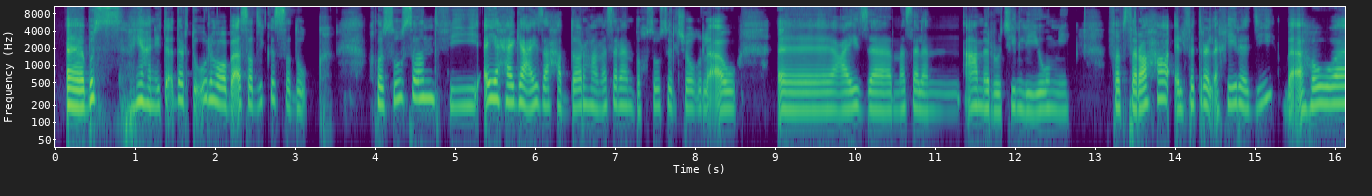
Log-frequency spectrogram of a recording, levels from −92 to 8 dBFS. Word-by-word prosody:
آآ 190 -2 +10
بُصّ 260 +8 +2 0.2
يعني 210 -5 +2
تقدر 245 +4 -1
تقول 260 +2 -4
هو 215 -5 +4
بقى - - +4
صديقي 210 +4 -2
الصدوق، 180 -6 -1 0.8
خصوصًا 265 +5 +1
في 195 -4 -6
أي 260 +3 +6
حاجة 225 -2 +3
عايزة 205 +1 +1
أحضّرها 190 0 -3
مثلًا 195 +1 -4
بخصوص 190 +4 -7
الشغل، 180 -1 -4
أو 175 0 +2 0.5
آآ 165 0 +1
عايزة 170 -1 0
مثلًا 170 0 -3 0.5
أعمل 185 -1 +1
Routine 160 +3 -4
ليومي، 165 0 -5 0.5
فبصراحة 185 +8 +2
الفترة 205 +4 -1
الأخيرة 205 0 -2
دي 210 - -8
بقى - - +3
هو 210 +2 +2
190 Hz, 115 wpm, -21 LUFS, 175-215 Hz, 0.8 s, آآ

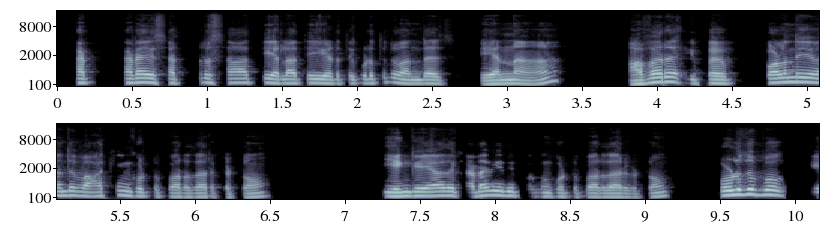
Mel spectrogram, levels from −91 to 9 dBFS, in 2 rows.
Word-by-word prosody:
Cut 165 0 0 0.2
கடை 175 +1 +5
சட்ற 160 +3 -4
சாத்தி 165 0 -2
எல்லாத்தையும் 150 0 +1
எடுத்து 140 +1 -7
குடுத்துட்டு 150 +1 -2
வந்தாச்சு. 135 -1 -1 0.3
ஏனா? 135 0 +2 0.8
அவர 185 +7 +5 0.2
இப்ப 145 0 +2 0.3
குழந்தைய 185 +2 +4
வந்து 175 +1 +1
வாக்கிங் 155 +3 -4
கூட்டு 140 -2 -6
போறதா 130 0 -2
இருக்கட்டும். 125 +3 -7 0.9
எங்கேயாவது 160 +2 +4
கடவீதி 165 +2 +2
பக்கம் 140 -1 -8
கூட்டிட்டு 130 -1 -9
போறதா 130 0 0
இருக்கட்டும். 130 +5 -7 0.4
பொழுதுபோக்கு 195 -2 +4
150 Hz, 140 wpm, -21 LUFS, 135-170 Hz, 0.9 s, கடை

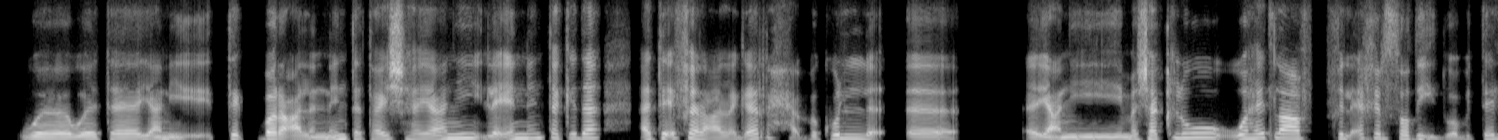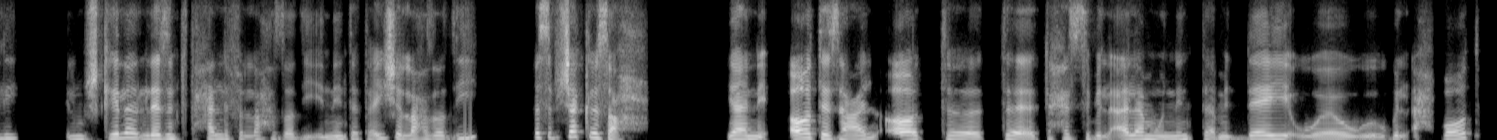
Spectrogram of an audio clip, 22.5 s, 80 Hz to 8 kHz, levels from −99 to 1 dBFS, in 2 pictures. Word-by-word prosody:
و 165 0 +2
وت 165 +1 0
يعني 160 - -1
تكبر 185 -3 +3
على 155 - +3
إن 150 - -2
أنت 200 -1 -1
تعيشها 170 +1 +2
يعني، 210 +9 +1
لإن 195 +6 +1
أنت 245 +1 -4
كده 235 +1 0 0.3
هتقفل 235 -2 +2
على 145 -4 -1
جرح 210 +5 -2
بكل 205 +4 -4 0.2
آآ، 155 -2 -2 0.5
آآ، - - -1
يعني 150 +1 +1
مشاكله 210 - +1 0.4
وهيطلع 225 0 +4
ف 220 - -15
في 225 - -6
الآخر 230 +2 -4
صديد، 205 -3 -5
وبالتالي 205 +2 -6 0.4
المشكلة 220 - +1
لازم 205 -1 +3
تتحل 200 +2 -5
في 185 - -17
اللحظة 180 -2 -7
دي، 140 - -13
إن 150 +3 -4
أنت 170 +1 -4
تعيش 215 +7 0
اللحظة 210 -2 -2
دي 225 - -6 0.4
بس 255 0 +1
بشكل 270 0 +4
صح، - - 0 0.6
يعني 175 -3 +4 0.2
آه 225 +3 +12
تزعل 195 -4 +1 0.2
آه 195 0 +9 0.2
ت 175 -3 -1 0.2
ت 175 -4 +2
تحس 200 -1 -6
بالألم 185 +1 0
وإن 165 0 -2
أنت 185 +2 -5
متضايق 190 +3 +1
و 85 - -6
و 85 - -4
وبالإحباط 190 +6 -3
190 Hz, 145 wpm, -25 LUFS, 170-220 Hz, 0.6 s, آه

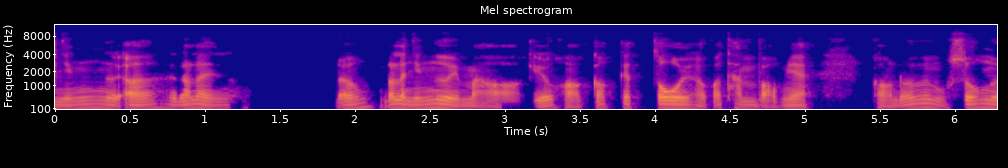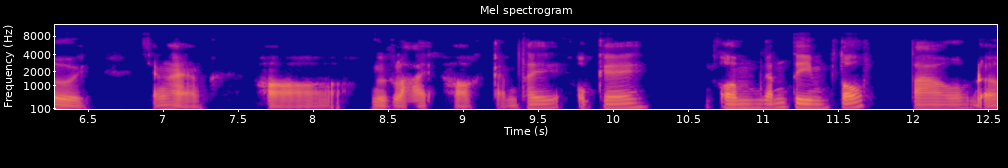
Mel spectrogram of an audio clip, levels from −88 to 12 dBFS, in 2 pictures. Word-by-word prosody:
những 110 +3 -4
người 110 - +1
ờ, 105 +3 +4
đó 110 - +3
là 115 -2 +2 0.8
đúng, 120 +6 0
đó 120 - +3
là 120 - +6
những 110 +1 -2
người 120 -5 +4
mà 95 -2 -2
họ, 80 -2 -3
kiểu, 95 +2 +1
họ - - 0
có 115 - +1
cái 120 - -1 0.2
tôi, 120 -1 +8
họ 95 -3 -4
có 110 - -2
tham 105 -2 -5
vọng - - 0
nha. 100 -1 +2 0.4
Còn 85 +1 -3
đối 100 +4 0
với 130 +1 -2
một 100 -6 -5
số 115 - +3
người, 105 -8 +1 0.4
chẳng 100 +2 -4
hạn, 80 -5 +2 0.4
họ 85 +1 +2 0.3
ngược - - -3
lại, - - +1
họ - - -2
cảm 95 - -7
thấy: 115 +4 -2
"Ô - - -3
kê, 125 +3 +1 0.5
ôm 120 +1 +3
gánh 120 +3 -2
team 120 -4 +2
tốt, 130 +6 +5 0.3
tao 110 0 0
đỡ - - +4
110 Hz, 210 wpm, -27 LUFS, 100-120 Hz, 0.8 s, tôi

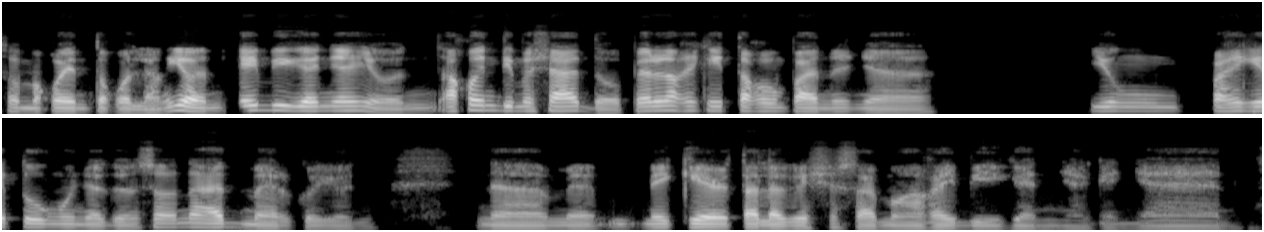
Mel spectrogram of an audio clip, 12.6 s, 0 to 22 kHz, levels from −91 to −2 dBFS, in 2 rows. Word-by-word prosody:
So, 130 - -3
makuwento 115 -1 +1
ko 115 - 0
lang. 100 0 -4
'Yon, 125 0 +6
kaibigan 165 -3 +5
niya 155 0 +5
'yon, 115 -2 -4
ako 140 +6 +4
hindi 160 -2 -1
masyado. 145 -7 +2
Pero 150 +2 +5
nakikita 150 -2 +1
kong 135 -2 -3
pano 120 -1 +3
niya 105 -3 -6 0.8
yung 140 -1 -5 0.2
pakikitungo 135 -3 0
niya 115 -1 -5
do'n, 105 0 -7
so 140 -1 -1
na 140 -2 +2
admire 115 -6 -4
ko - - -10
'yon, 95 -1 -13 0.6
na 100 -2 -4
ma 105 +1 -7 0.3
may 120 0 0
care 120 -3 +4
talaga 110 -2 +2
siya 120 - -8
sa 105 - -1
mga 100 -1 -6
kaibigan 95 -2 -7
niya, 90 0 -13
ganiyan. 90 +1 -10
115 Hz, 170 wpm, -26 LUFS, 105-140 Hz, 0.8 s, Yon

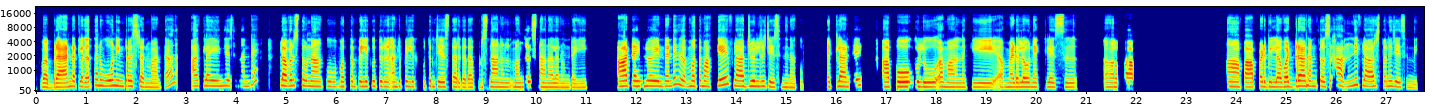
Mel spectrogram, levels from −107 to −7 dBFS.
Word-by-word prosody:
బ - - +3 0.2
బ్రాండ్ 200 +4 +7
అట్లా 230 0 0
కాదు. 220 +3 +2
తన 275 -1 0 0.2
ఓన్ 270 0 +2
ఇంట్రెస్ట్ 245 -1 -2
అనమాట. 190 -2 -6 0.6
అట్లా 260 0 -4 0.2
ఏం 255 - -4
చేసిందంటే 245 - -8 0.5
ఫ్లవర్స్‌తో 270 0 +3 0.2
నాకు 235 0 0 0.3
మొత్తం 225 +1 -4
పెళ్ళికూతురు 230 0 -1
అంటే, 230 +2 -5
పెళ్ళి 230 -1 -2 0.2
కూతురుని 235 -1 -7
చేస్తారు 215 -1 -2
గద, 190 0 -3
ఇప్పుడు 195 +1 -12
స్నానాలు, 210 -2 -1
మంగళ 210 +2 -3
స్నానాలనుంటాయి. 190 -3 -5 0.8
ఆ - - +13 0.2
టైంలో 245 +1 +1
ఏంటంటే 245 +5 0 0.3
మొత్తం 245 +1 -2
అక్కే 270 +5 +3 0.2
ఫ్లవర్ 245 -3 +3
జ్యువెల్లరీ 240 -1 +1
చేసింది 200 -1 -5
నాకు. 180 0 -11 0.6
ఎట్లా 235 +2 0
అంటే 260 +5 -3 0.6
ఆ - - +7 0.2
పోగులు 220 -1 +3 0.3
ఆహ్, 220 - -2
మనకి 200 -1 -4 0.6
మెడలో 210 +1 +3 0.2
నెక్లెస్సు 205 0 -3 0.8
ఆహ్, 205 -1 -1
పా 210 -1 +5 2.0
ఆ! - - +2 0.3
పాపడి 210 +2 +4
బిళ్ళ, 215 -1 +1 0.2
వడ్రాణంతో 245 +1 +4
సహా 280 +5 -2
అన్ని 250 +7 -2
ఫ్లావర్స్‌తోనే 240 -1 -1
చేసింది. 185 -6 -6
225 Hz, 110 wpm, -23 LUFS, 205-245 Hz, 2.0 s, ఆ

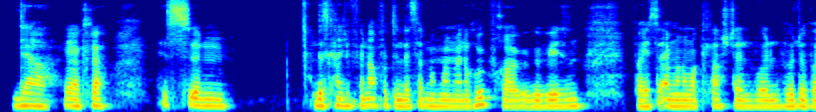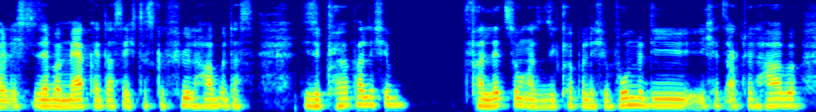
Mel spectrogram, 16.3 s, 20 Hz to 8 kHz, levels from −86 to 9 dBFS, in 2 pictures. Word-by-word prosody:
Ja, 130 -3 0
ja 135 -3 +3
klar. 135 +1 +1 0.5
Das - - +2
ähm, 130 -2 +2 0.8
das 135 -1 +3
kann 140 -2 0
ich 130 - -2
voll 135 - -1
nachvollziehen, 135 -2 0
deshalb 130 +2 -1
noch 125 -1 0
mal 125 0 0
meine 120 0 -1
Rückfrage 125 -6 0
gewesen, 125 +2 +1 0.5
weil 120 -1 +1
ich's 120 - -3
einfach 125 -1 +3
noch 125 - +3
mal 120 -1 +1
klarstellen 125 -2 -2
wollen 120 0 0
würde, 125 -1 +1
weil 115 -1 +2
ich 135 +3 -5
selber 125 -2 +4
merke, 125 +2 +4
dass 120 -1 -5
ich 120 0 -2
das 130 +1 -10
Gefühl 135 +1 -1
habe, 130 +1 +1
dass 125 0 -8 0.5
diese 130 -2 +2
körperliche 150 +3 0 0.7
Verletzung, 140 +2 +2
also, 120 -1 -2
die 120 0 -3
körperliche 125 -1 -4
Wunde, 145 +1 +4
die 135 -1 +1
ich 130 - -7
jetzt 135 - -6
aktuell 130 +1 -3
habe, 135 +1 +1
130 Hz, 170 wpm, -23 LUFS, 125-135 Hz, 0.8 s, selber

